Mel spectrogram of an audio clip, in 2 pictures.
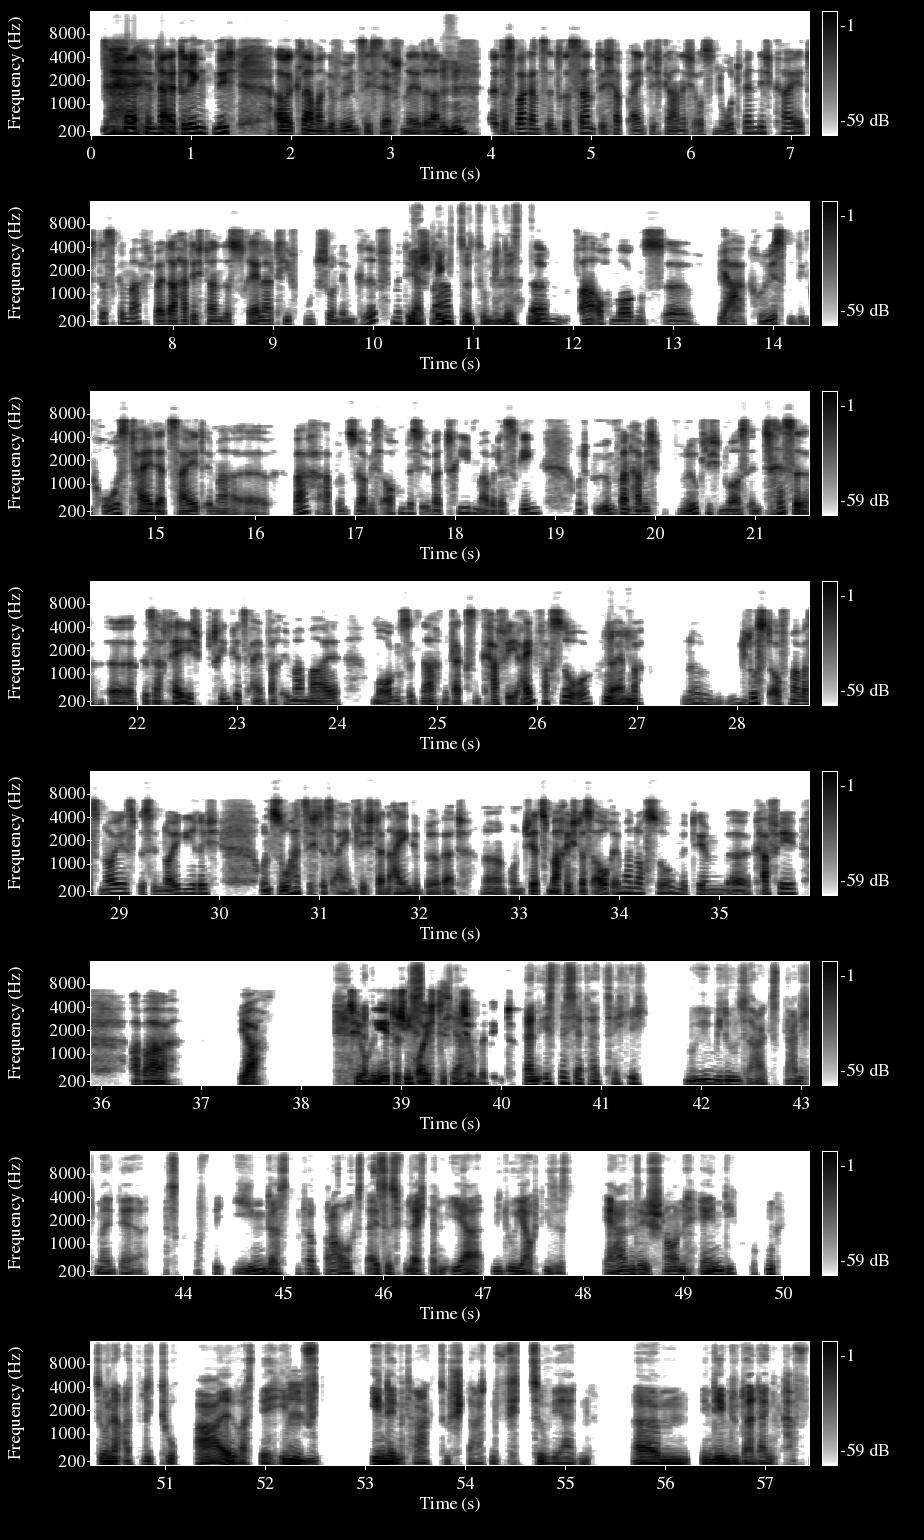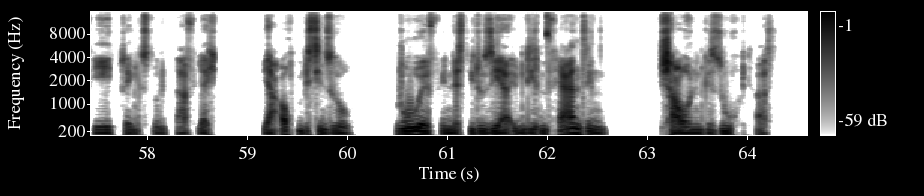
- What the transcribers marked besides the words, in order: giggle; other background noise
- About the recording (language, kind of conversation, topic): German, podcast, Was hilft dir, morgens wach und fit zu werden?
